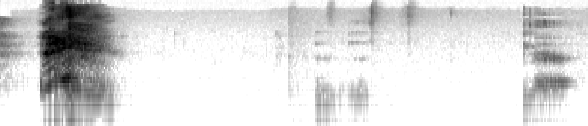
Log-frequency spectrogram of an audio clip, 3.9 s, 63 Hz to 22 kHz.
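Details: One loud, abrupt sneeze, followed by quiet, faint voice sounds; an ordinary sneeze from a 2022 outtakes reel.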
